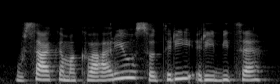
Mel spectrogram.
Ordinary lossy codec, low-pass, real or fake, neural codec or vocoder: none; 7.2 kHz; real; none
